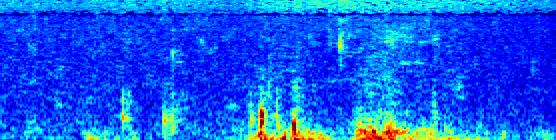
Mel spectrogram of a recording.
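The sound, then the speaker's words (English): Soft mouth sounds of someone pausing during a talk to sip water, with a few small slurps and gulps followed by a brief swallow, and no talking. “One more sip.”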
